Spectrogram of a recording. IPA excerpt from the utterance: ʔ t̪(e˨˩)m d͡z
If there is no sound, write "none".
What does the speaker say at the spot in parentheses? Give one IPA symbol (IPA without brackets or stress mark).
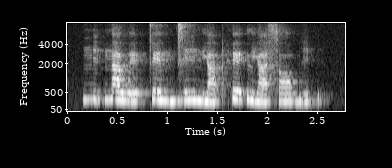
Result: e˥˧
